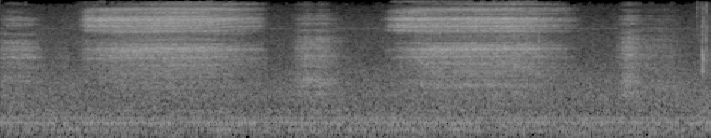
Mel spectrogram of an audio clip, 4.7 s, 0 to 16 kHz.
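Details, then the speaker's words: Quick, laboured breathing at 22 breaths a minute, pulse 98, in a woman having an asthma attack triggered by a cat, without her reliever inhaler; dramatised dental-practice emergency training scenario. "okay you're actually breathing quite quickly at 22 times a minute your pulse is high at 98 beats a minute"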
